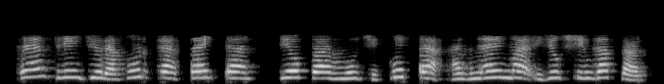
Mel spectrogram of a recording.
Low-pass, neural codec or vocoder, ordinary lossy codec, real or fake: 7.2 kHz; codec, 24 kHz, 0.9 kbps, WavTokenizer, medium music audio release; AAC, 16 kbps; fake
